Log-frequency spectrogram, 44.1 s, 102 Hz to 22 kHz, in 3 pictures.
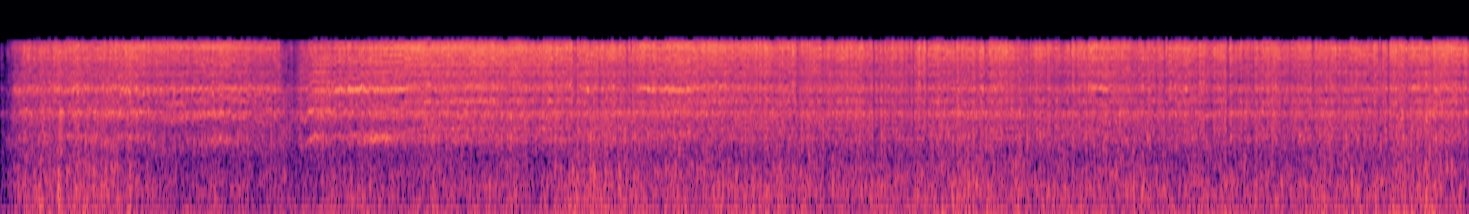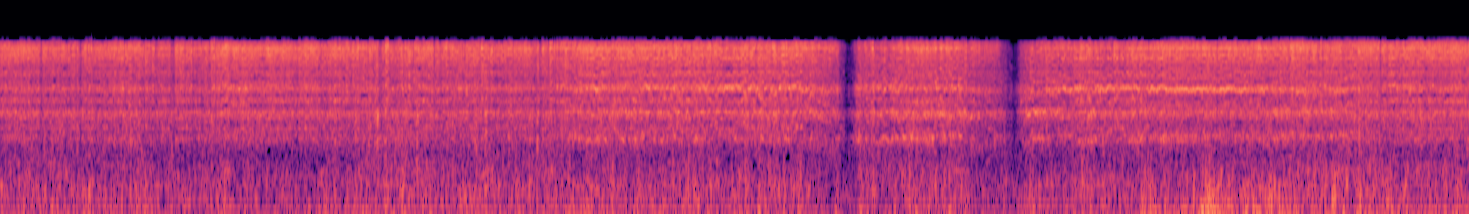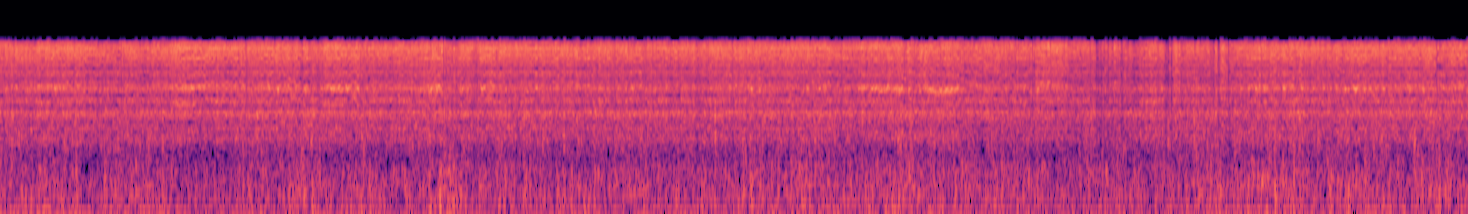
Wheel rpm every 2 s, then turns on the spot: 100, 60, 210, 220, 230, 230, 230, 230, 230, 240, 220, 160, 130, 190, 220, 230, 230, 230, 230, 220, 230, 230.
22-24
